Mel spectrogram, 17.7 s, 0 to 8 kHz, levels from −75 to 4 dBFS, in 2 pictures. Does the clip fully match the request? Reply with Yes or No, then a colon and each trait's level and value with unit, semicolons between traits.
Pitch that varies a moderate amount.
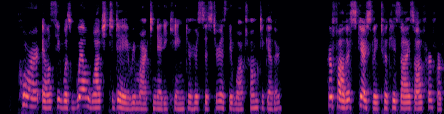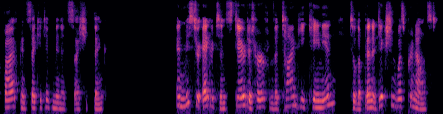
Yes: average, 4.7 semitones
